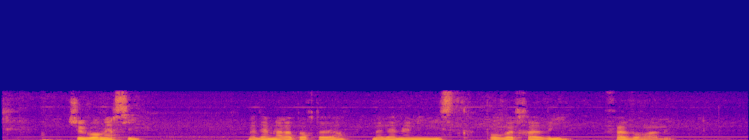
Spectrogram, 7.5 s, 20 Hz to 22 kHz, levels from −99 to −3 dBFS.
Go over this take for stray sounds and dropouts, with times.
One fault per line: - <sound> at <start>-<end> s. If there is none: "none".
none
